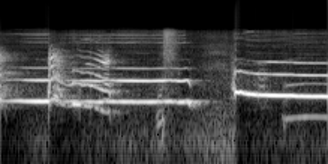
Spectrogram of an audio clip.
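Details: Honey the female Vizsla pup, newly finding her voice, gives long, steady, clear howls: a flat sustained tone, a short scoop upward, then a brief break before a second drawn-out howl.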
